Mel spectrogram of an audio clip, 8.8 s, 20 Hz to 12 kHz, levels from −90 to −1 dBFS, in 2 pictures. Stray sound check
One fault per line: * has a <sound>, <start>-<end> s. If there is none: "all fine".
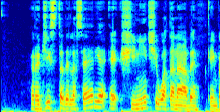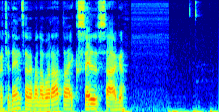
all fine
